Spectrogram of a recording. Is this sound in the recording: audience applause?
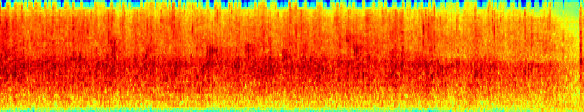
yes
